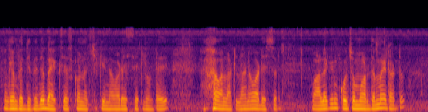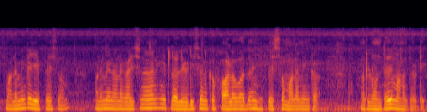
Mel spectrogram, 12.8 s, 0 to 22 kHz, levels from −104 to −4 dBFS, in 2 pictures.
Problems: none marked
